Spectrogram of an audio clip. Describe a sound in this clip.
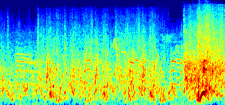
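Water splashes as a swimmer paddles through it.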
